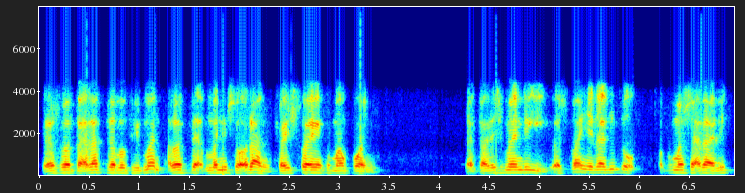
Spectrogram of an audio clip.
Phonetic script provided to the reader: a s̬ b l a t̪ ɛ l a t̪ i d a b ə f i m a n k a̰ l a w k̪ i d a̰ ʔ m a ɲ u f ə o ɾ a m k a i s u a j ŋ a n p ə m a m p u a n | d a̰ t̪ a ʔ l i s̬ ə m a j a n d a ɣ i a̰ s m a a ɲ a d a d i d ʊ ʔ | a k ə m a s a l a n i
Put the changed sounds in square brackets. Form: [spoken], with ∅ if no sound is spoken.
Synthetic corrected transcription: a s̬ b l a t̪ [a] l a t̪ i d a b ə f i m a n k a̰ l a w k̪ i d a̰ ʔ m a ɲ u [s] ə o ɾ a [ŋ] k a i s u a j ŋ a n [k] ə m a m p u a n | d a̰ t̪ a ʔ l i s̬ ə m a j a n d [i] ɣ i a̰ s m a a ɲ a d a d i d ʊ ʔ | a [p] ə m a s a l a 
